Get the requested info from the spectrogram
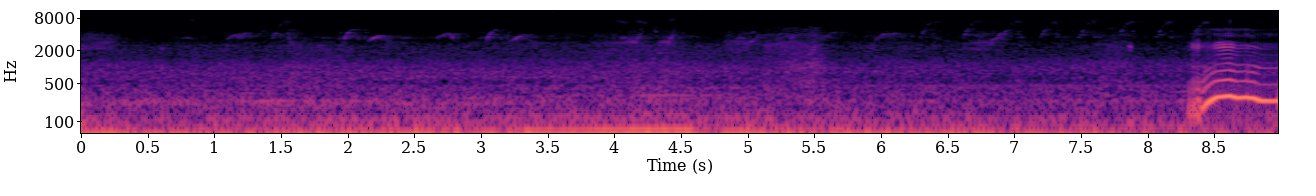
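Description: Small birds chirping faintly over a steady low outdoor rumble. Near the end comes a short, louder rising vocal sound.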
